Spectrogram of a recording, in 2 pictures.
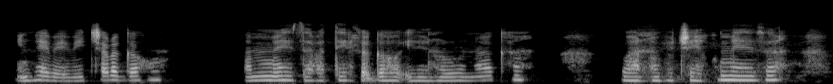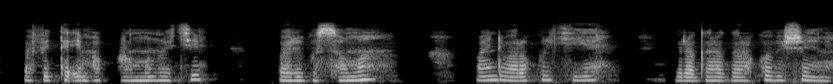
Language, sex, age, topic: Kinyarwanda, female, 25-35, government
